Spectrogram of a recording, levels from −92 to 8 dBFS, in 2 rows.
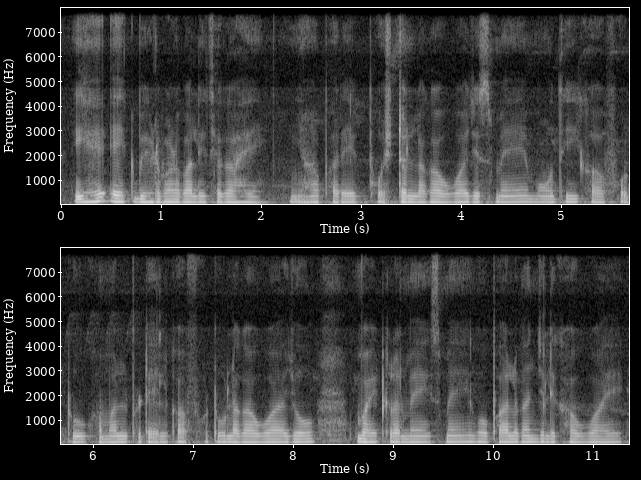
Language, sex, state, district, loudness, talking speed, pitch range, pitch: Hindi, male, Bihar, Gopalganj, -19 LUFS, 175 wpm, 115-120 Hz, 120 Hz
